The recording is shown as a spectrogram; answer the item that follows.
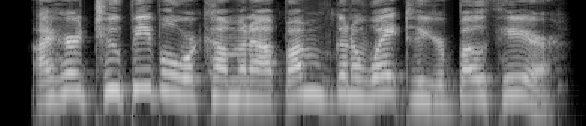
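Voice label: citizen two people, female; vo; npc; source engine; episodic; episode 1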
